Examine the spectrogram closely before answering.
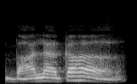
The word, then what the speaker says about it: बालकः: And you know, here is the shorter a and here it is the longer a. So this is pronounced as balakah.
